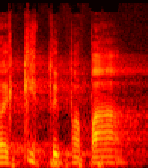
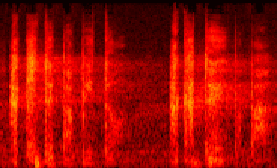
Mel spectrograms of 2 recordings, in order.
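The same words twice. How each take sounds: First: Said in the usual way. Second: Whispered "Aquí estoy, papito", tender and close; intimate whisper. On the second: Shown as a demonstration. Pastor showing the church how to pray in secret, whispering. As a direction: breathe it out like a child to a father. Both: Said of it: "Vas simplemente a conocerlo".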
